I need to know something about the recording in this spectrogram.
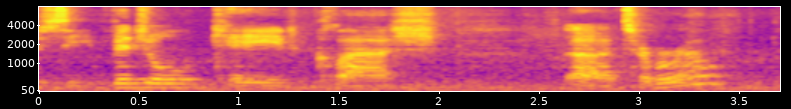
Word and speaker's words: Tubarão: Uh we are going to see Vigil, Kaid, Clash, uh Tubarão? How do you pronounce that? Tubarão.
